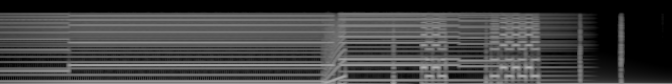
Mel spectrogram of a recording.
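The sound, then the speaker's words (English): Beeps from an early PC's built-in speaker, with no sound card, sound electronic and buzzy. A long steady tone jumps sharply upward in pitch, then gives way to clusters of short, rapid beeps and a final isolated blip. “You see, Lynx was released at a time when most PCs had no built-in sound card, when they had no native capability to play digitized sound samples, nor much of anything else, when they sounded like this.”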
